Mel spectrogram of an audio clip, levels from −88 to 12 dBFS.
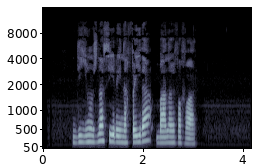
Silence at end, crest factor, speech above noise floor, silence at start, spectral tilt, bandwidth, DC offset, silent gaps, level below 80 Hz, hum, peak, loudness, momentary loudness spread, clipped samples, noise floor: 1.15 s; 18 dB; 45 dB; 0.6 s; -6.5 dB/octave; 11.5 kHz; under 0.1%; none; -74 dBFS; none; -4 dBFS; -21 LUFS; 7 LU; under 0.1%; -66 dBFS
